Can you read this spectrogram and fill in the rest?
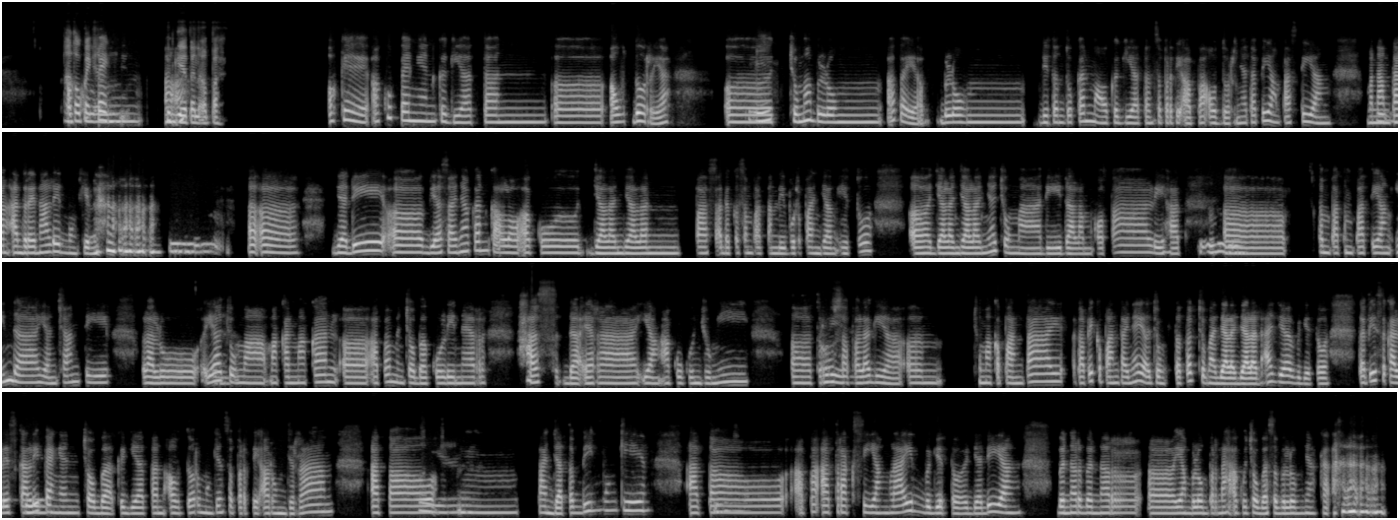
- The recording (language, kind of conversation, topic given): Indonesian, unstructured, Apa kegiatan favoritmu saat libur panjang tiba?
- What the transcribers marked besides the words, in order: other background noise; in English: "outdoor"; in English: "outdoor-nya"; chuckle; in English: "outdoor"; chuckle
